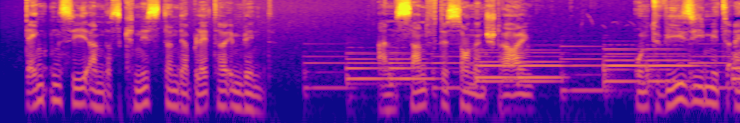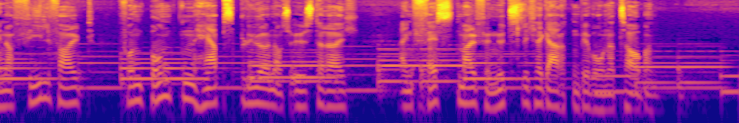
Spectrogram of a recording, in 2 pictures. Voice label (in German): WERBUNG; BELLA FLORA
